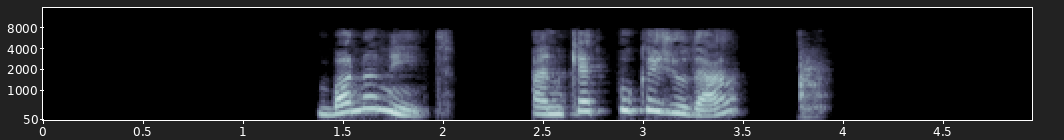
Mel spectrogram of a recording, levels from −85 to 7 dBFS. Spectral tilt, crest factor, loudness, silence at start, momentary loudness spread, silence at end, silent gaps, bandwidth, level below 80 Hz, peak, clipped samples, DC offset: -4.5 dB/octave; 18 dB; -17 LUFS; 1.4 s; 16 LU; 1.05 s; 2.08-2.44 s, 3.54-3.76 s; 7.8 kHz; -64 dBFS; -2 dBFS; under 0.1%; under 0.1%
